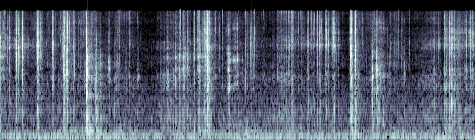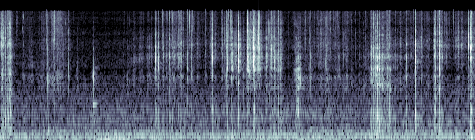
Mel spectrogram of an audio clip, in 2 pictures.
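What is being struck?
Bar of soap.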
